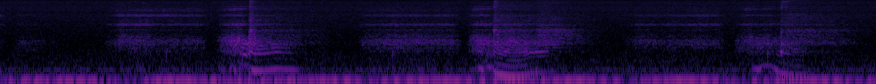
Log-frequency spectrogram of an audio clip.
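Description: Repeated soft snorting breaths with a fluttering catch, over a low room hum: snoring.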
